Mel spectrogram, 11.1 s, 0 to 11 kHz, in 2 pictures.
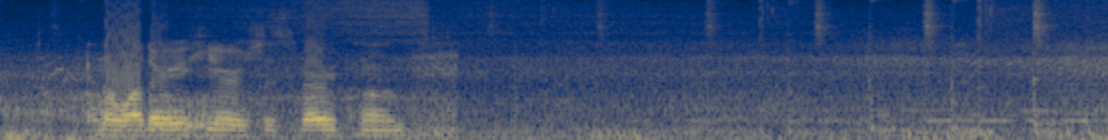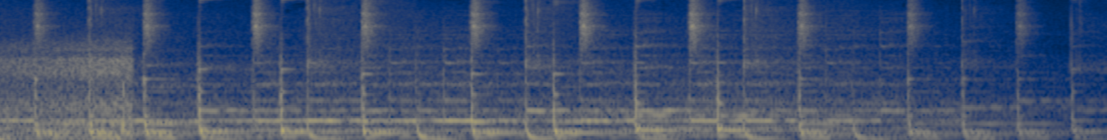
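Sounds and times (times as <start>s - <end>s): seawater rumbling: 0.0s - 6.8s.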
